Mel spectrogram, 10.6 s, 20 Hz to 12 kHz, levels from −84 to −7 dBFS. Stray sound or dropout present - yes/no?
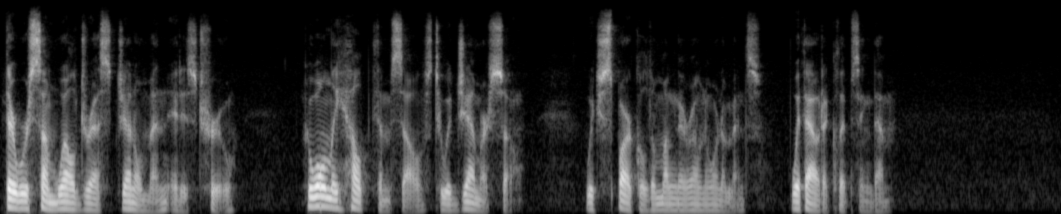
no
